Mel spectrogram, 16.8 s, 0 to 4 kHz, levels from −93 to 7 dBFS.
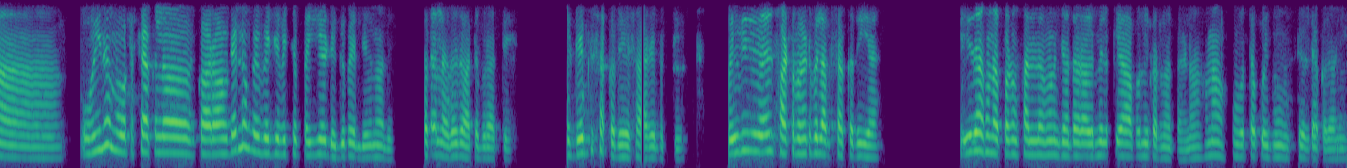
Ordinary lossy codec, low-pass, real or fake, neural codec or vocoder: Opus, 64 kbps; 3.6 kHz; fake; codec, 44.1 kHz, 7.8 kbps, DAC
